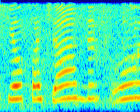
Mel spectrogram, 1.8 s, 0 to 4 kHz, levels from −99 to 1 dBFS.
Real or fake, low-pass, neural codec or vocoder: fake; 3.6 kHz; codec, 32 kHz, 1.9 kbps, SNAC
